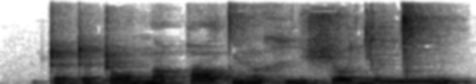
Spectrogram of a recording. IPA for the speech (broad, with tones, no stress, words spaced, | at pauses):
ʈə˨˩ʈə˨˦ʈɔ˦˨n̪ʌ˦˨ qɔ˥tĩ˥ə̯xi˨˦ ʃʌ˥ɟə˨˩ŋ͡ǀĩ˨˦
